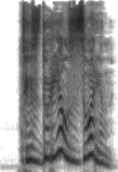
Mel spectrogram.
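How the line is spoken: Shrill shriek. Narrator (Russian): взвизгнула Ирена

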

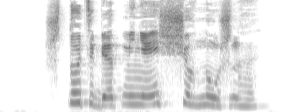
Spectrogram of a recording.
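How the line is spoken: Anguished, sobbing girl. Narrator (Russian): Надрывным голосом спросила девчонка, всхлипнув в придачу

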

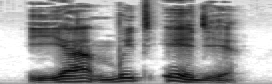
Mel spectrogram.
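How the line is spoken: Creaky voice. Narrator (Russian): ответила она скрипучим голосом

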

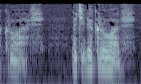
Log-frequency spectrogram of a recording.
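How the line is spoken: Quiet. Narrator (Russian): отвечала она тихо

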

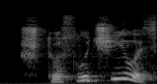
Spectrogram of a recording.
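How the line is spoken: Whisper. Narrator (Russian): прошептала она

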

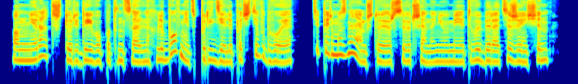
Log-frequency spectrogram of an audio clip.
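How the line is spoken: Snorting. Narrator (Russian): хмыкнул Хашаль

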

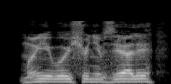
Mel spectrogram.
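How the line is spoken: Breathless wheeze. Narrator (Russian): хрипел задыхающийся музыкант

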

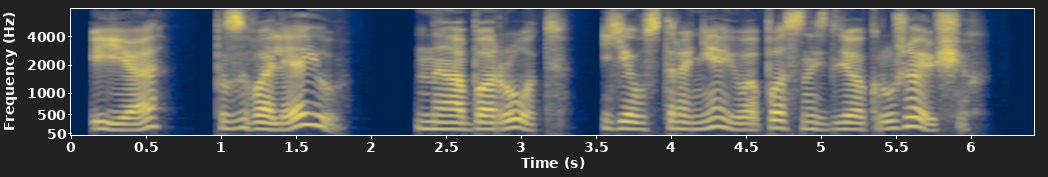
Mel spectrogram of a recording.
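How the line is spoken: Menacing through clenched teeth. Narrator (Russian): Угрожающе процедил сквозь зубы большой мужик

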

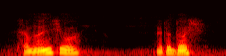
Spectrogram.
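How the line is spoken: Calm reply. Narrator (Russian): ответил я спокойно

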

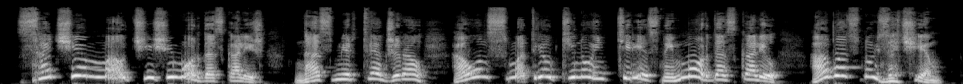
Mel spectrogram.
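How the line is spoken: Shrieking scream. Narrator (Russian): с визгом закричал

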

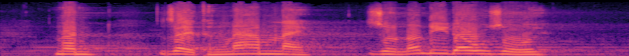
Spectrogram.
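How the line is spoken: Urgent shout. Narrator (Vietnamese): Tôi chạy đến la lên

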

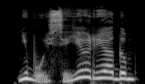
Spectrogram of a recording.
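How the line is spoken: Sudden whisper. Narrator (Russian): неожиданно шепнул он

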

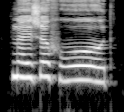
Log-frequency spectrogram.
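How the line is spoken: Howling aloud. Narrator (Russian): взвыла в голос

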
